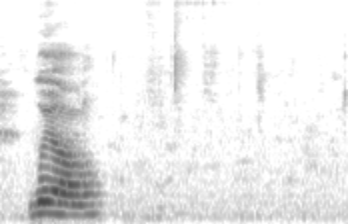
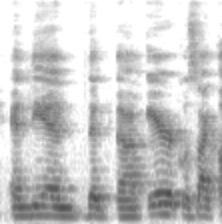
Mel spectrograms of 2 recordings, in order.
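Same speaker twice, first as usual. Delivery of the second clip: ordinary delivery, nothing marked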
